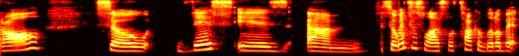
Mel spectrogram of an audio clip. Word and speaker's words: Wenceslas: And there's debate on how to pronounce Wenceslas, but we're just going to stick with Wenceslas. That's how it's spelled.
